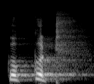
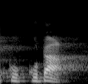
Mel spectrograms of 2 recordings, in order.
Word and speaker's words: Kukkutaasana: So, next asana is Kukkut. It's called Kukkut. Kukkut. So, Ku, 2 times Ku and U. So, Kukku, then Ta. Don't say Kukkuta. It's a Kukkut.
